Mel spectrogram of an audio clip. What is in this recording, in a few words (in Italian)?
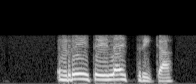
"Mancanza Rete Elettrica", MESSAGGI VOCALI; Bentel; BLE320; Audio BGS220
